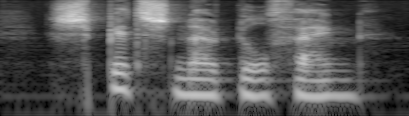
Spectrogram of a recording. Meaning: beaked whale, toothed whale of the family Ziphiidae
- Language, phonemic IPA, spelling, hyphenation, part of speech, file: Dutch, /ˈspɪt.snœy̯t.dɔlˌfɛi̯n/, spitssnuitdolfijn, spits‧snuit‧dol‧fijn, noun, Nl-spitssnuitdolfijn.ogg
